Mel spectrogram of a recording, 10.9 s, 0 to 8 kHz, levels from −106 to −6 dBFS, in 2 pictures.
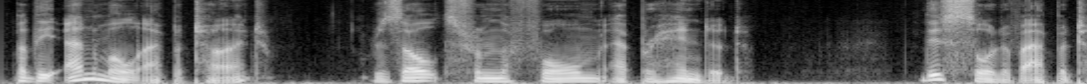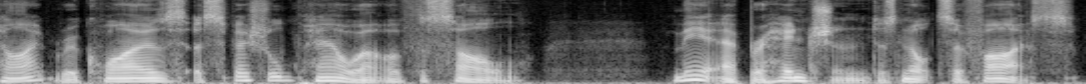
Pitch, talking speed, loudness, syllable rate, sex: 100 Hz, 130 wpm, -20 LUFS, 5.5 syllables/s, male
